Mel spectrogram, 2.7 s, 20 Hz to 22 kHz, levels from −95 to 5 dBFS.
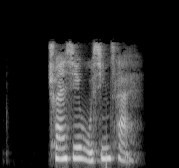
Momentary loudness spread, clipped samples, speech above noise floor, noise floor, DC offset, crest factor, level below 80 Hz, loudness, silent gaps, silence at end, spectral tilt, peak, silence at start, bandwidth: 9 LU; under 0.1%; over 72 dB; under -90 dBFS; under 0.1%; 18 dB; -56 dBFS; -18 LUFS; none; 0.65 s; -2 dB/octave; -2 dBFS; 0.75 s; 8.4 kHz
